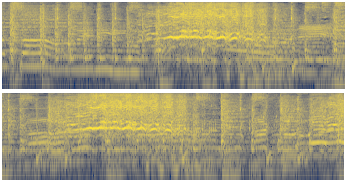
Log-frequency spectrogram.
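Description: A horse neighs and whinnies repeatedly over loud devotional music with singing, the calls rising and falling in long drawn-out cries that sit in the thick of the musical mix.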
